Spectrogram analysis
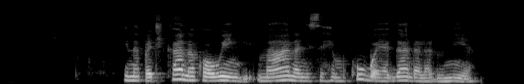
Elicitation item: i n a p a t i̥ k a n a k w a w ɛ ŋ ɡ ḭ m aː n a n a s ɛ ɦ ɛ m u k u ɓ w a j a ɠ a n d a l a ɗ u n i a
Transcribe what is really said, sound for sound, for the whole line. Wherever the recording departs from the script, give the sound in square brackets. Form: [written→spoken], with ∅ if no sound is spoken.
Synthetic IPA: i n a p a t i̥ k a n a k w a w [ɛ→i] ŋ ɡ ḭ m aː n a n [a→i] s ɛ ɦ ɛ m u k u ɓ w a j a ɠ a n d a l a ɗ u n i a

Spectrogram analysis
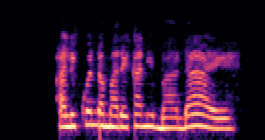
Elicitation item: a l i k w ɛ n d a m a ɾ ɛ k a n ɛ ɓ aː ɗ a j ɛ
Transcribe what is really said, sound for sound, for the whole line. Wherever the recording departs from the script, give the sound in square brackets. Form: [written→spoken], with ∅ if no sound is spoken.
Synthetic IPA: a l i k w ɛ n d a m a ɾ ɛ k a n [ɛ→i] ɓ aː ɗ a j ɛ

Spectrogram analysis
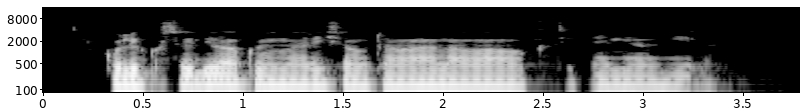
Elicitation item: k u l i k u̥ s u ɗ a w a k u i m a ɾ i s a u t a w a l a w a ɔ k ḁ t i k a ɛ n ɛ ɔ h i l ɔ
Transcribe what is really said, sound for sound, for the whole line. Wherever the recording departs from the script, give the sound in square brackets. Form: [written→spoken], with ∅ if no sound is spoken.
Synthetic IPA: k u l i k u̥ s u ɗ [a→i] w a k u i m a ɾ i [s→ʃ] a u t a w a l a w a ɔ k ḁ t i k a ɛ n ɛ ɔ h i l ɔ

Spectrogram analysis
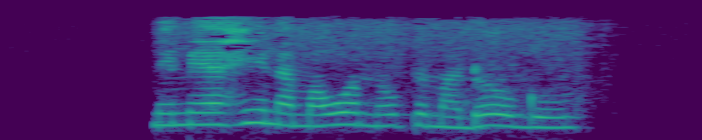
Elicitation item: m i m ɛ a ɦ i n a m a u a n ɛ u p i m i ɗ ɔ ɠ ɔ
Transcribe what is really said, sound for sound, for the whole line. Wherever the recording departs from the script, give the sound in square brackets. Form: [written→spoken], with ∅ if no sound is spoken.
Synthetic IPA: [m→n] i m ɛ a ɦ i n a m a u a [n→m] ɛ u p [i→ɛ] m [i→a] ɗ ɔ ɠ ɔ

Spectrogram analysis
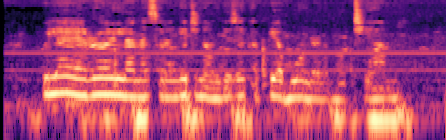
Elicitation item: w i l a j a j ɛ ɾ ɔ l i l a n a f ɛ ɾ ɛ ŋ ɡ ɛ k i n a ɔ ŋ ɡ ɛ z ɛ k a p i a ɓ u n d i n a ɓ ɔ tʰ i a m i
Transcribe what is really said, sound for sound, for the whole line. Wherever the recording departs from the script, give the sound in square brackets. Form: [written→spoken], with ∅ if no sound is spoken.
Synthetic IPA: w i l a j a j [ɛ→a] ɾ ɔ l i l a n a [f→s] ɛ ɾ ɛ ŋ ɡ ɛ [k→t] i n a ɔ ŋ ɡ ɛ z ɛ k a p i a ɓ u n d [i→a] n a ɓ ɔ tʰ i a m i

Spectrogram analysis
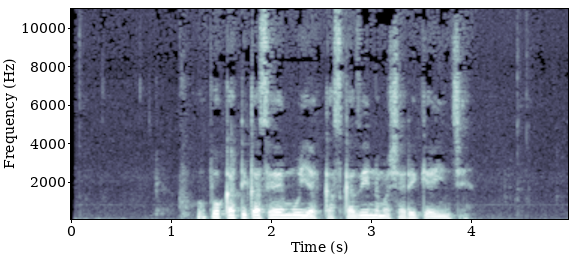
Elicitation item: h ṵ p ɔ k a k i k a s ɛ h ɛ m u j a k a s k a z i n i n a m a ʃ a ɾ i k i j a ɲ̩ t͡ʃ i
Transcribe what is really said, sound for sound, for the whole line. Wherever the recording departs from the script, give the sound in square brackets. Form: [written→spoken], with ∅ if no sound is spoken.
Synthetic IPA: h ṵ p ɔ k a [k→t] i k a s ɛ h ɛ m u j a k a s k a z i n i n a m a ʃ a ɾ i k i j a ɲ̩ t͡ʃ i

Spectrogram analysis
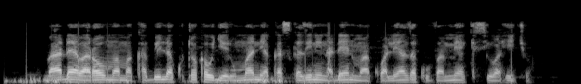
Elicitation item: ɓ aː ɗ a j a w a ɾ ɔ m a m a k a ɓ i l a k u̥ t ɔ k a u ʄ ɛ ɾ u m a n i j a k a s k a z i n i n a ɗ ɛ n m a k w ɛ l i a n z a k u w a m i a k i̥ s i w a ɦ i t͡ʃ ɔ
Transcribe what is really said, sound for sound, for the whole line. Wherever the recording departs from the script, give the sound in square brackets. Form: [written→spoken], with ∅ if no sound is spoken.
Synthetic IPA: ɓ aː ɗ a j a w a ɾ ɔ m a m a k a ɓ i l a k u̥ t ɔ k a u ʄ ɛ ɾ u m a n i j a k a s k a z i n i n a ɗ ɛ n m a k w [ɛ→a] l i a n z a k u [w→v] a m i a k i̥ s i w a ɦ i t͡ʃ ɔ

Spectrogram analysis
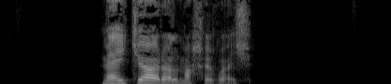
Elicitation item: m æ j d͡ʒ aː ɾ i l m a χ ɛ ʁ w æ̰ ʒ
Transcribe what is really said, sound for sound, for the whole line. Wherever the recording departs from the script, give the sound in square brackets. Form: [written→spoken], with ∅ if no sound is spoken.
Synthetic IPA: m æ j d͡ʒ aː ɾ [i→a] l m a χ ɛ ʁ w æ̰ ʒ

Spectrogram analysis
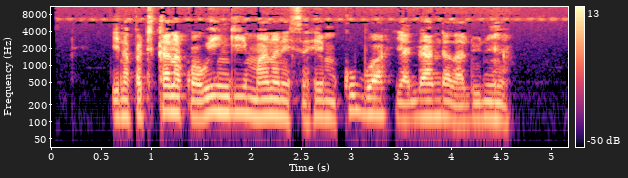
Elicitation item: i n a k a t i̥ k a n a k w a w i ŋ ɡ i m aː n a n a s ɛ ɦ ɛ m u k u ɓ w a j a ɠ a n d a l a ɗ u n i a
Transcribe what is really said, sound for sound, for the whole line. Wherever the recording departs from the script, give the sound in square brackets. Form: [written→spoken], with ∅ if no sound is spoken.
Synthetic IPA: i n a [k→p] a t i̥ k a n a k w a w i ŋ ɡ i m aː n a n [a→i] s ɛ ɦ ɛ m u k u ɓ w a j a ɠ a n d a l a ɗ u n i a

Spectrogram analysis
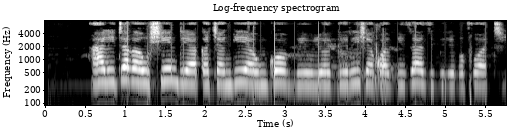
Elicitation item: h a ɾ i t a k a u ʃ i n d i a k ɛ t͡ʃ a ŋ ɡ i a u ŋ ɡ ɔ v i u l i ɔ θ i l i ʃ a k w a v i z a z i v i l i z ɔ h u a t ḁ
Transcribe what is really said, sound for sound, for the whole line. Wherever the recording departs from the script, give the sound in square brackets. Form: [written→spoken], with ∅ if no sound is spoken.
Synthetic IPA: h a [ɾ→l] i t a k a u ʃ i n d i a k [ɛ→a] t͡ʃ a ŋ ɡ i a u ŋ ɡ ɔ v i u l i ɔ θ i [l→ɾ] i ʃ a k w a v i z a z i v i l i [z→v] ɔ [h→f] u a t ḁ

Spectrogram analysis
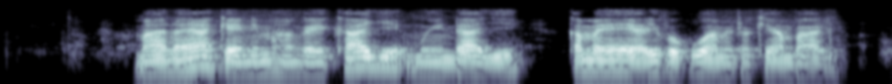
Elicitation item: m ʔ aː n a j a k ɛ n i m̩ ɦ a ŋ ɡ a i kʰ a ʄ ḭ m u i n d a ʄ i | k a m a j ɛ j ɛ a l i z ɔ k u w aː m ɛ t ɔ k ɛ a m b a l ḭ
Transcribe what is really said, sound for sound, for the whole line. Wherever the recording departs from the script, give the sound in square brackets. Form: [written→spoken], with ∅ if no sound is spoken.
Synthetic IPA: m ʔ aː n a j a k ɛ n i m̩ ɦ a ŋ ɡ a i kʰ a ʄ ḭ m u i n d a ʄ i | k a m a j ɛ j ɛ a l i [z→v] ɔ k u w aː m ɛ t ɔ k ɛ a m b a l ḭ

